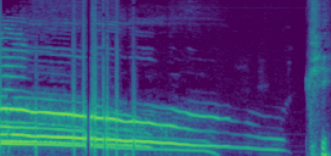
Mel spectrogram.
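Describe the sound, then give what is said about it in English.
A person imitates a wolf howl on the Native Roots Radio show: one long, loud, sustained voiced tone that glides slowly downward in pitch for nearly four seconds, followed by a short breathy sound. “Good howl there”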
